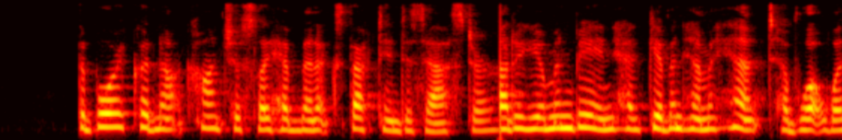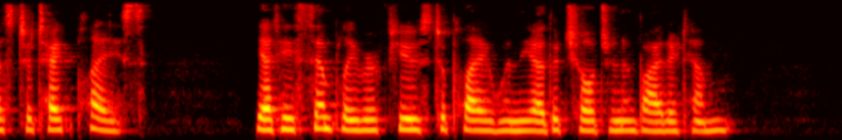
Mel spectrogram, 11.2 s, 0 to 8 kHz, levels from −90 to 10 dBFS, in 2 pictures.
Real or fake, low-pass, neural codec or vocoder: real; 7.2 kHz; none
